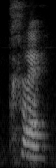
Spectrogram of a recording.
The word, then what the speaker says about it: très: So if I say, if I had to use this word, which means very, I say très, très, très bien, something like that.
